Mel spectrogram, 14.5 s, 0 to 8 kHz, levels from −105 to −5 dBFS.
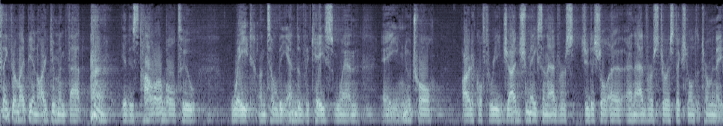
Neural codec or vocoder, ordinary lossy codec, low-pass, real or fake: vocoder, 24 kHz, 100 mel bands, Vocos; MP3, 64 kbps; 7.2 kHz; fake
